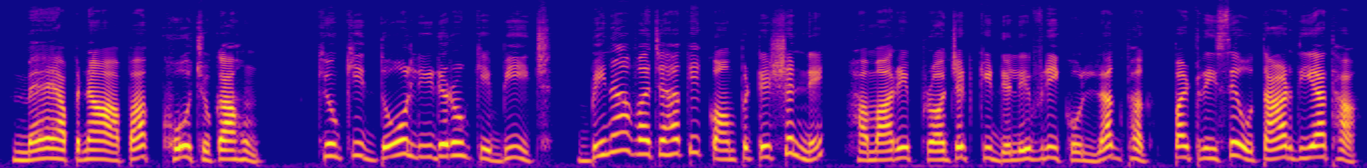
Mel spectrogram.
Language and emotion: Hindi, angry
